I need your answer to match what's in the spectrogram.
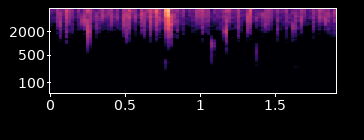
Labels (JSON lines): {"label": "biophony", "recorder": "SoundTrap 300"}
